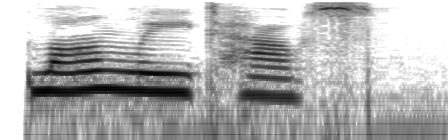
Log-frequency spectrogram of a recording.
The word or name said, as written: Longleat House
